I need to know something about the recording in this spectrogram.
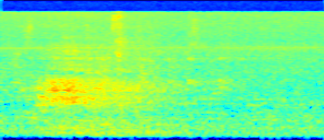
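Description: A horse whinnies once, a call lasting about a second.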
